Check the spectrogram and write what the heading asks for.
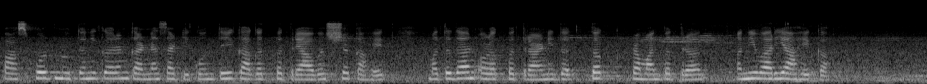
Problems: constant background noise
